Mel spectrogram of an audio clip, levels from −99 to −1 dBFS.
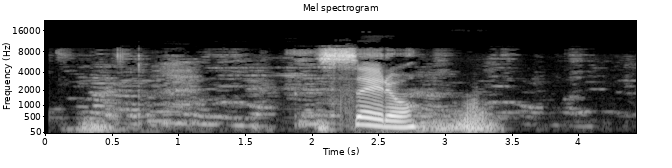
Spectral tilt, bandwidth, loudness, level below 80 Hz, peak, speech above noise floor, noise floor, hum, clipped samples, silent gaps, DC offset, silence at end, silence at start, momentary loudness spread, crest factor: -2.5 dB/octave; 10.5 kHz; -13 LUFS; -56 dBFS; 0 dBFS; 34 dB; -48 dBFS; none; under 0.1%; none; under 0.1%; 1.05 s; 0.25 s; 26 LU; 18 dB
